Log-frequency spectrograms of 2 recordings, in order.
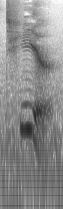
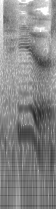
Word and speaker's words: tear: this word here when it's a noun it's pronounced as tear as in tears on your face but here it's pronounced as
